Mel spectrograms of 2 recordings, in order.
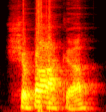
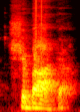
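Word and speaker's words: Tshibaka: I've heard it pronounced Chewbacca T s-h-i-b-a-k-a and I've heard it pronounced Chewbacca okay okay Kelly Shabaka uh Trump endorsed and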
